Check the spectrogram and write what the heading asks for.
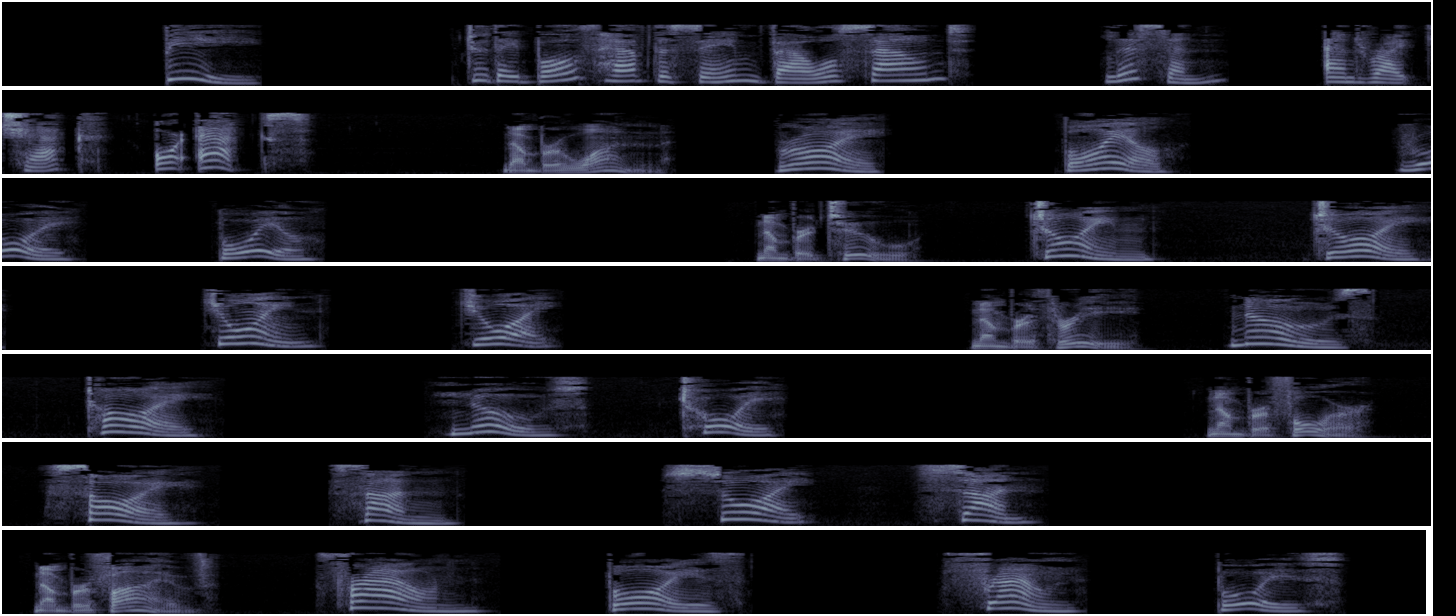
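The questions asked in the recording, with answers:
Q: Do they both have the same vowel sound?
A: Yes (check): Roy, Boil

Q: Do they both have the same vowel sound?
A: Yes (check): Join, Joy

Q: Do they both have the same vowel sound?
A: No (X): Nose, Toy

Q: Do they both have the same vowel sound?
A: No (X): Soy, Sun

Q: Do they both have the same vowel sound?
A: No (X): Frown, Boys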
